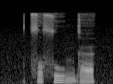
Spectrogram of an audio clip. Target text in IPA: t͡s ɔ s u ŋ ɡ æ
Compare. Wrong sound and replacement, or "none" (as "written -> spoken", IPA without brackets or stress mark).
none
